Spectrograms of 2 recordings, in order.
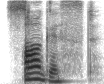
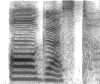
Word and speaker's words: August: đúng không Nhưng mà khi đọc á thì nó được nó sẽ phát âm thành chữ O các bạn ạ O các bạn có nghe được không source source August August gi Z Gi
